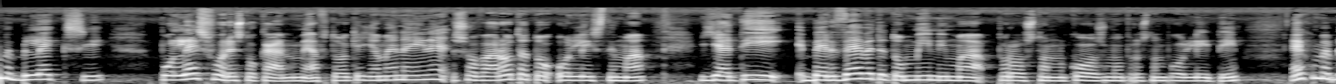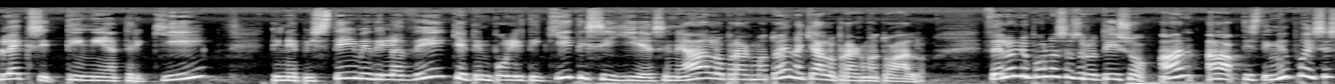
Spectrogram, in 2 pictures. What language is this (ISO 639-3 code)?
ell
